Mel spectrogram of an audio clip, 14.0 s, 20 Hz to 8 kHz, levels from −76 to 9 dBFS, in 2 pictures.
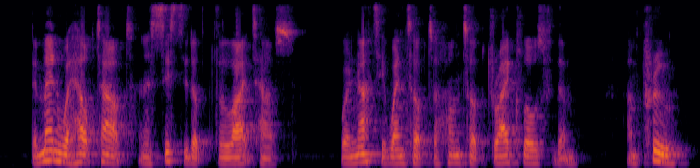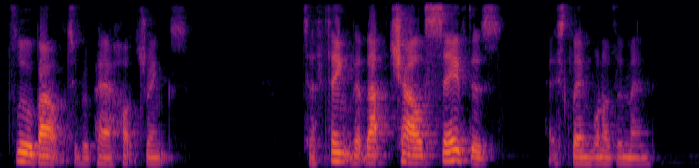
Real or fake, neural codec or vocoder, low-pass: real; none; 7.2 kHz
